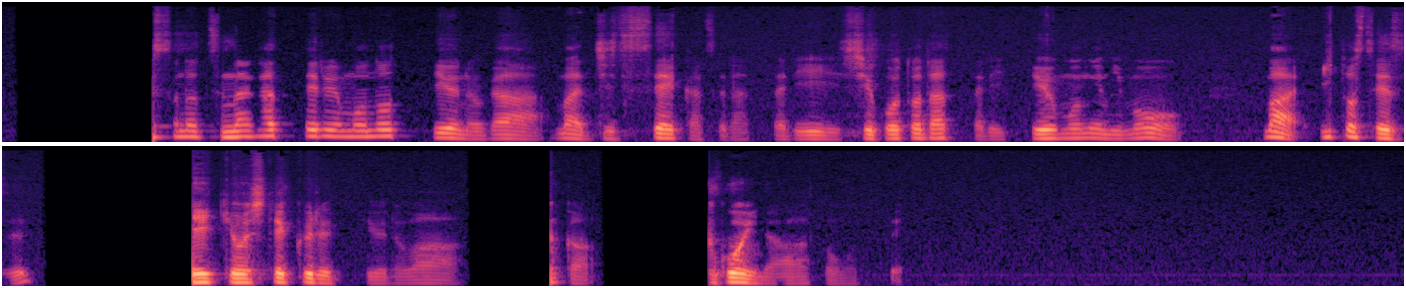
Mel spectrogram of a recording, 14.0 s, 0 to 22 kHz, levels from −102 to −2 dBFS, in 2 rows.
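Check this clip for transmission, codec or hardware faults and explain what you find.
One hardware fault is present: clipped start after a pause, at 0.67, 7.89, 9.68 and 10.47 s. Each time, the output device had idled through the preceding silence of 0.41 to 0.74 s and was still waking, so the first 75 to 87 ms of the speech is lost and the onset is abrupt. On a waveform or spectrogram, the speech starts at full level from flat silence, with no gradual attack.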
